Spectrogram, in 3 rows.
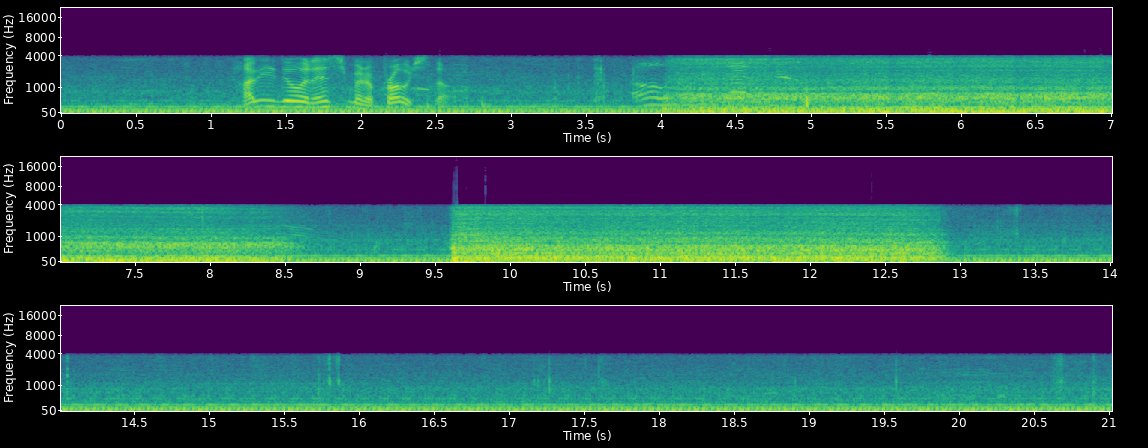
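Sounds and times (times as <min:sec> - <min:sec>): engine hum: 0:00.0 - 0:21.0
propane burner roaring: 0:00.0 - 0:21.0.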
